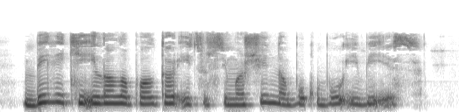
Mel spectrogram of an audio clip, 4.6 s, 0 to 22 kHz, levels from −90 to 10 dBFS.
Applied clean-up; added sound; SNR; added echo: none; none; none; none.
